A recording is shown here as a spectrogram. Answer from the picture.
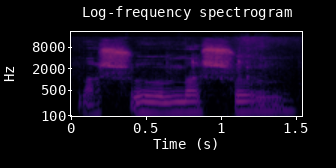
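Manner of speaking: ordinary delivery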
